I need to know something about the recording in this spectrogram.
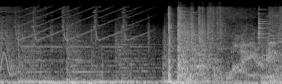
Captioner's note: counter crackling and beeping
